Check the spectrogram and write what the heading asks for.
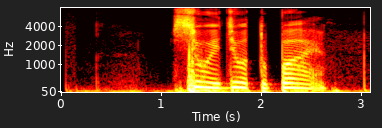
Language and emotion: Russian, neutral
